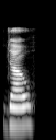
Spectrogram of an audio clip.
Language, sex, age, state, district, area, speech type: Punjabi, female, 30-45, Punjab, Shaheed Bhagat Singh Nagar, rural, read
